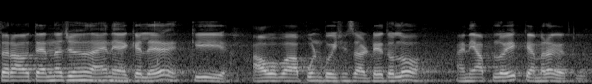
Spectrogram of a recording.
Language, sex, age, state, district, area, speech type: Goan Konkani, male, 18-30, Goa, Bardez, urban, spontaneous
